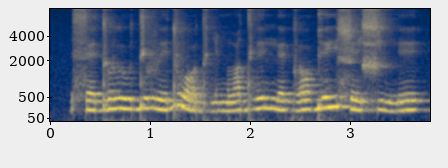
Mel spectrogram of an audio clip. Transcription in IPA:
s ɛ˧ d ʊ˦ l u˧ d ɪ˦ v e˨˦ d v ɔ˨ dʱ i˨ ɲ ðˤ ə˧ dʱ e˧ ŋ ɛ˨ ɡ l ɔ˧ ɡ e˦ j ɬ e˧ ɕ ɪ˦˨ ŋ e˧

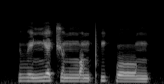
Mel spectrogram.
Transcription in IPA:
β ɪ˨ ɲ ɛ˦ t͡ʃ ʊ˨ n ŋ ɔ˨ n pʰ i˦ k͡p oː˨ ŋ

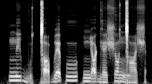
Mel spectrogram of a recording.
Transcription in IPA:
n̪ i˥ b ṵ˩ ǀ ɑ̰˩ b ɛ̰˥ p u˥ | ɲ ɑ̰˥ ɡ ɛ˩ ʃ ɔ˥ ŋ͡ǀ ɑ˩ ʃ

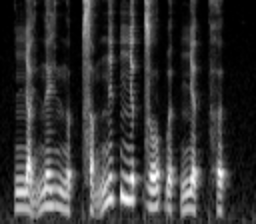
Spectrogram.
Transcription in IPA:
ɲ a̰˧˨ j n e˧ j n ə˨˩ p̚ s a̰˧˨ m n i˦˥ t̚ ɲ ə˦˥ t̚ z o˨˦ ɓ ə˨˩ t̚ ɲ ɛ˨˩ t̚ h ə˨˩ t̚

